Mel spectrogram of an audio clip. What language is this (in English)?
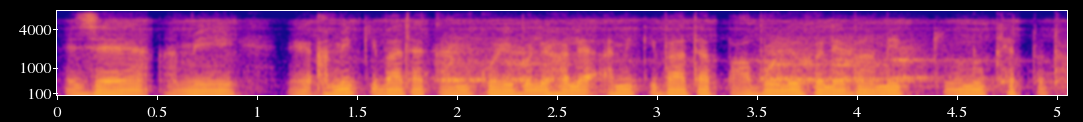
Assamese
